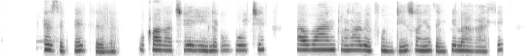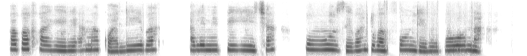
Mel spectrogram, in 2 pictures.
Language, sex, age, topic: North Ndebele, male, 50+, health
